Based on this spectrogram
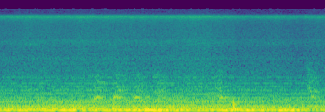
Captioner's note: barking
